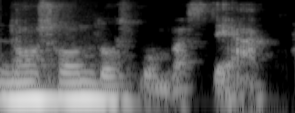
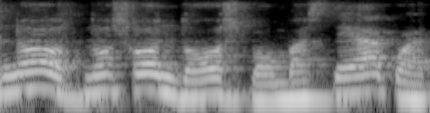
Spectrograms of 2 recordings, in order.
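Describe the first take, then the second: First: "bombas" said clearly as a plural, the S stressed; corrected reading, louder. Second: Said in the usual way. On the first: Shown as a demonstration. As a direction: read the fixed sentence with a louder voice. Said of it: "ya está en plural". (lectura corregida, marcando la S de "bombas") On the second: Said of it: "decía, ¿no?".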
